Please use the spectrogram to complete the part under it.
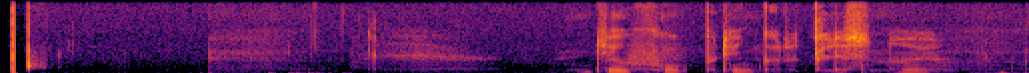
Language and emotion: Russian, sad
